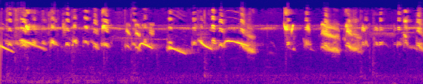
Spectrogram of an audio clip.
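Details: Captive green-winged saltator singing, played to warm up a quiet captive bird. Clear descending whistled slurs repeat over busy high chirping from other birds and a steady high whine.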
